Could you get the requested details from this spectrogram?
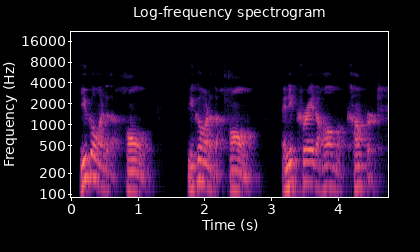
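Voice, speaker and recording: A man with lively intonation at a fairly quick pace, in audible room echo. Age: 60s. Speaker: furniture company executive. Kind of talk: webinar interview. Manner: animated.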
